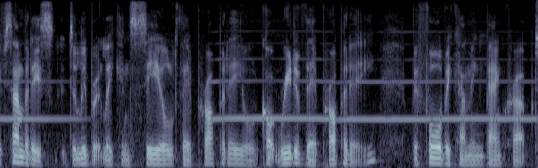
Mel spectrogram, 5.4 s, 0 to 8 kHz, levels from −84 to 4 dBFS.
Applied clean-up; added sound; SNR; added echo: none; Wind instrument, woodwind instrument; 13 dB; none.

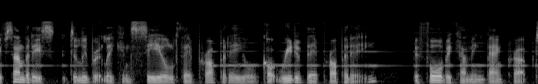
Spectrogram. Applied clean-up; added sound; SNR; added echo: neural mask model RNNoise.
